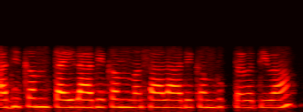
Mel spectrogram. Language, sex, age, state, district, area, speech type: Sanskrit, female, 18-30, Telangana, Medchal, urban, conversation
